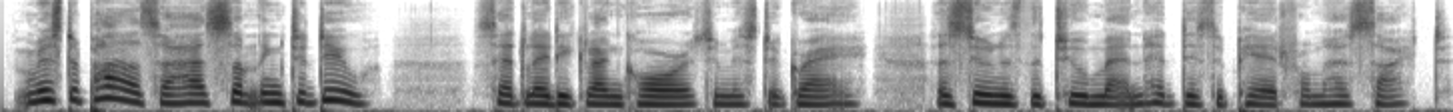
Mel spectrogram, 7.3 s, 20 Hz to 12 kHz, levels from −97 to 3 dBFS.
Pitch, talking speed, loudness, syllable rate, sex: 215 Hz, 190 wpm, -18 LUFS, 5.3 syllables/s, female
